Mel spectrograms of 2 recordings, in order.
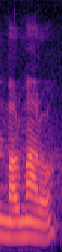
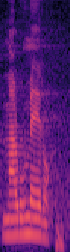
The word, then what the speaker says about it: Marumero: Just to make the name pronunciation accurate, I am Marumero, but I'm not from Rome.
